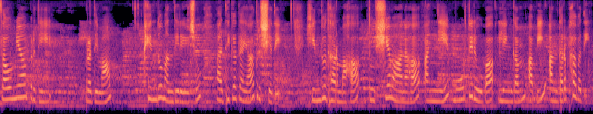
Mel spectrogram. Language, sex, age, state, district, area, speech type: Sanskrit, female, 18-30, Kerala, Thrissur, urban, spontaneous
